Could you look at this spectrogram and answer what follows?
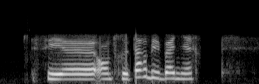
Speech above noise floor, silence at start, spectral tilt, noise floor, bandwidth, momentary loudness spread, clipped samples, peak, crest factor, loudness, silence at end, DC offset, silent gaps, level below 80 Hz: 32 dB; 0.35 s; -7 dB/octave; -47 dBFS; 4.3 kHz; 12 LU; under 0.1%; -4 dBFS; 14 dB; -16 LUFS; 0.65 s; under 0.1%; none; -54 dBFS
